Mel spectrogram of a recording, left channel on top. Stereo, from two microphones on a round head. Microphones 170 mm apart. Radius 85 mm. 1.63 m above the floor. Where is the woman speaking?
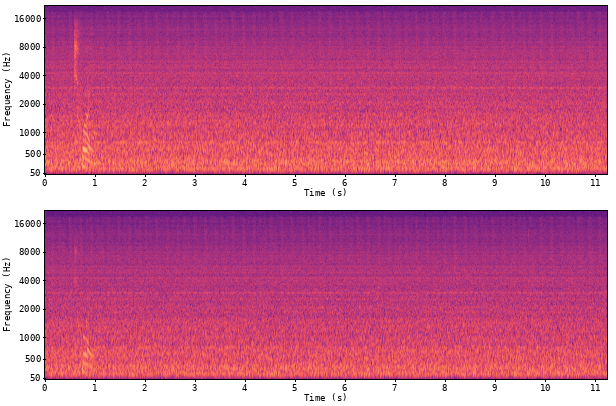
65° left (ahead or behind).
